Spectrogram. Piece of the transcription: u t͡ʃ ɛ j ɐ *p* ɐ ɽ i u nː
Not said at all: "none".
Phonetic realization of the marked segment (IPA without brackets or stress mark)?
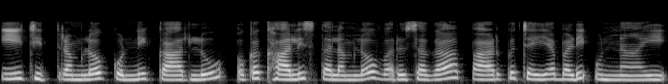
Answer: b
